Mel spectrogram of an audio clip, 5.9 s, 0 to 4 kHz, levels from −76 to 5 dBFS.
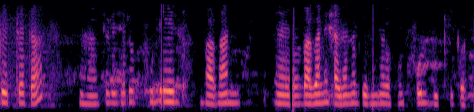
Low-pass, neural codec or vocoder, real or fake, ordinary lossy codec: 3.6 kHz; vocoder, 44.1 kHz, 128 mel bands, Pupu-Vocoder; fake; MP3, 32 kbps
